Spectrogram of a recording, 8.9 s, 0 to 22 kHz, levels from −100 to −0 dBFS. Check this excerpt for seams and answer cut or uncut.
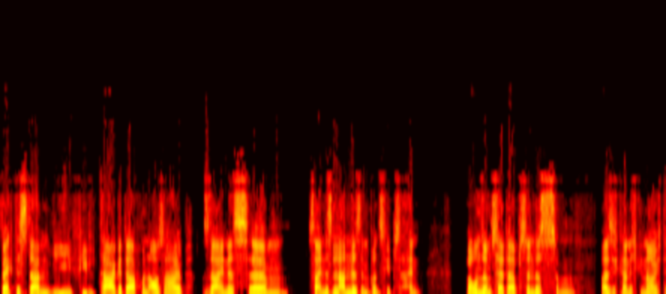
uncut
